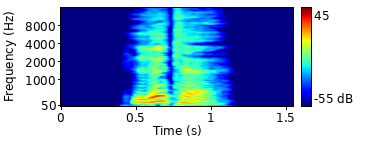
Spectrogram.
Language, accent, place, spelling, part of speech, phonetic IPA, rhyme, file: German, Germany, Berlin, lütte, adjective, [ˈlʏtə], -ʏtə, De-lütte.ogg
- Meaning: inflection of lütt: 1. strong/mixed nominative/accusative feminine singular 2. strong nominative/accusative plural 3. weak nominative all-gender singular 4. weak accusative feminine/neuter singular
